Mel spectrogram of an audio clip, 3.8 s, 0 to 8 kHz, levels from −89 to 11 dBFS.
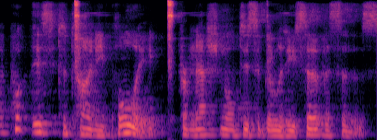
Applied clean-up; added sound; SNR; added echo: neural mask model DeepFilterNet 3.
